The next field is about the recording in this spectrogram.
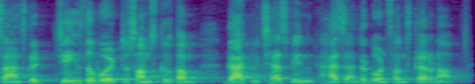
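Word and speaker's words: संस्कृतम्: Sanskritam, yes, without knowing, I don't, even I had heard even Sanskritam professors, telling it is Sanskrit. Sanskrit is incorrect because the British could not pronounce Sanskritam. They call it Sanskrit.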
